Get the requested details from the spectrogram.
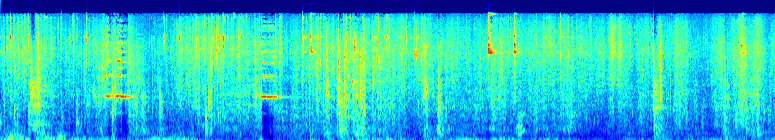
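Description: Metal parts of a trailer hitch clank and scrape as they are handled.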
